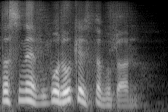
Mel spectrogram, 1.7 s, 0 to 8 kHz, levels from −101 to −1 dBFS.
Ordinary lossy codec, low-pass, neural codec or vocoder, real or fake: none; none; codec, 16 kHz, about 1 kbps, DyCAST, with the encoder's durations; fake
